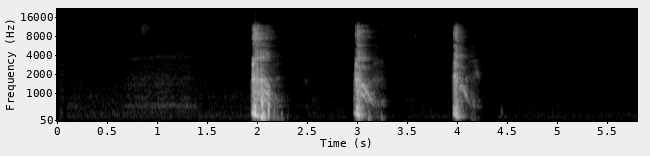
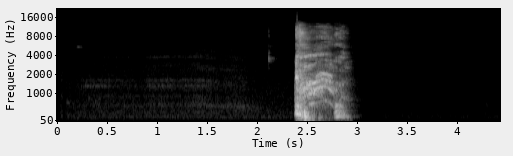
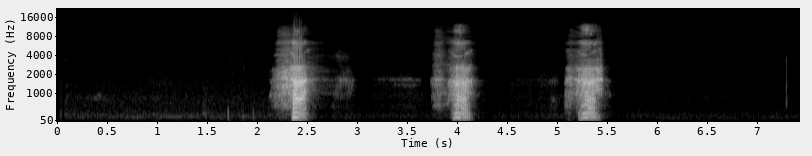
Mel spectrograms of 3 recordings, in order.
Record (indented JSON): {
  "three_cough_length": "5.8 s",
  "three_cough_amplitude": 28041,
  "three_cough_signal_mean_std_ratio": 0.18,
  "cough_length": "4.4 s",
  "cough_amplitude": 32449,
  "cough_signal_mean_std_ratio": 0.23,
  "exhalation_length": "7.4 s",
  "exhalation_amplitude": 32767,
  "exhalation_signal_mean_std_ratio": 0.21,
  "survey_phase": "beta (2021-08-13 to 2022-03-07)",
  "age": "18-44",
  "gender": "Male",
  "wearing_mask": "No",
  "symptom_cough_any": true,
  "symptom_runny_or_blocked_nose": true,
  "symptom_sore_throat": true,
  "symptom_fever_high_temperature": true,
  "symptom_onset": "4 days",
  "smoker_status": "Ex-smoker",
  "respiratory_condition_asthma": false,
  "respiratory_condition_other": false,
  "recruitment_source": "Test and Trace",
  "submission_delay": "2 days",
  "covid_test_result": "Positive",
  "covid_test_method": "RT-qPCR",
  "covid_ct_value": 17.3,
  "covid_ct_gene": "N gene"
}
